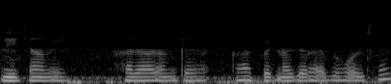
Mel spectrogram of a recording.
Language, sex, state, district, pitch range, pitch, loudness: Maithili, female, Bihar, Vaishali, 165-180 Hz, 175 Hz, -35 LUFS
